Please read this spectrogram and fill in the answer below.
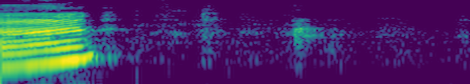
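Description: A dog's whine: one long cry that climbs steadily in pitch and cuts off suddenly about half a second in, followed by faint room sounds.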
